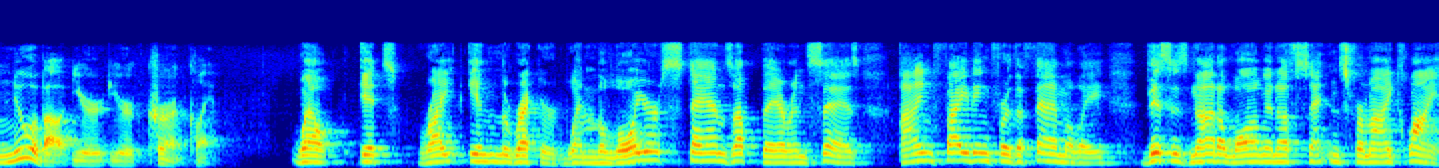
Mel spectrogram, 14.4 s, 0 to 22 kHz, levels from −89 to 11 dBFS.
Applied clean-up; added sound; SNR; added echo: neural mask model Resemble Enhance denoiser.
